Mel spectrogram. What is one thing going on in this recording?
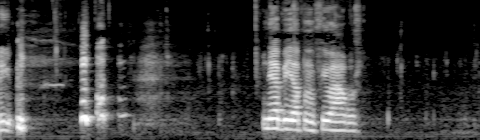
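A young woman chews food wetly close to a microphone.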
